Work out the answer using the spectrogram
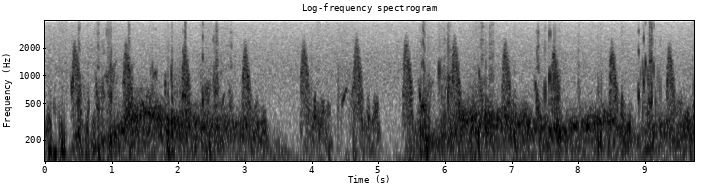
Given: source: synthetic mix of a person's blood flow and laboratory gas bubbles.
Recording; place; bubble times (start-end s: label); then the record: Doppler ultrasound of blood flow; subclavian vein
0.01-0.67 s: bubbles
0.76-1.15 s: bubbles
1.21-1.34 s: bubbles
1.53-1.70 s: bubbles
1.78-2.17 s: bubbles
2.30-2.84 s: bubbles
4.06-4.14 s: bubbles
4.20-4.33 s: bubbles
4.37-4.69 s: bubbles
5.58-6.14 s: bubbles
6.32-6.76 s: bubbles
7.00-7.12 s: bubbles
7.32-7.78 s: bubbles
7.98-8.05 s: bubbles
8.27-8.39 s: bubbles
8.62-8.77 s: bubbles
8.86-9.28 s: bubbles
9.65-9.74 s: bubbles
From the record:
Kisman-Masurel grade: 232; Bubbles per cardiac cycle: several, 3 to 8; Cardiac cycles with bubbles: 50 to 99%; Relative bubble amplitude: moderate (0.250 to 0.450); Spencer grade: 3 (all of the cardiac periods contain showers or single bubble signals, but not dominating or overriding the cardiac motion signals); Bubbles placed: anywhere in the cardiac cycle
